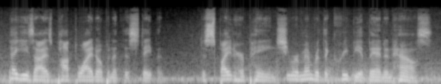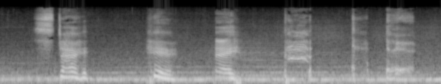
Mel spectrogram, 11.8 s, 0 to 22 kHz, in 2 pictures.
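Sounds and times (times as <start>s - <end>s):
steady low hum: 0.0s - 11.7s
speech: 0.1s - 7.2s, 7.8s - 10.1s
person coughing: 9.7s - 11.4s.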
